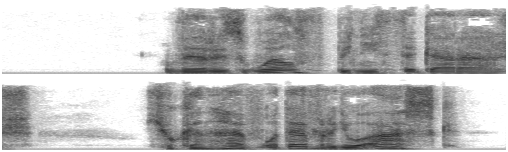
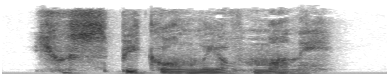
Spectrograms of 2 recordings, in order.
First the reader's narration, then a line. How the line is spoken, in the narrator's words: she breathed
